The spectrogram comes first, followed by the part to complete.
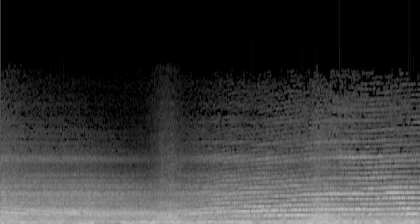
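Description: UK bounce / scouse house dance music: a synth sweep glides down in pitch, then climbs back up, over a steady low bass.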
